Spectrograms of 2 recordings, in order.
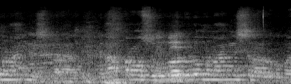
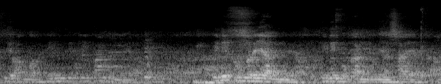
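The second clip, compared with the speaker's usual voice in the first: softer, quicker inner humble whisper of the heart; 5 semitones lower, 5 dB quieter, faster than usual. Retold or imitated. Preacher voices the humble heart's quiet prayer to God. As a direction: say it softly as the heart's own prayer. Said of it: "tapi hati".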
